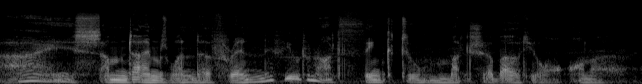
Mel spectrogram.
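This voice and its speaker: Putting on a character voice with a very deep, low pitch, a man talks at a fairly slow pace over clear background noise. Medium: short film. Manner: calm, grave and gentle.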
